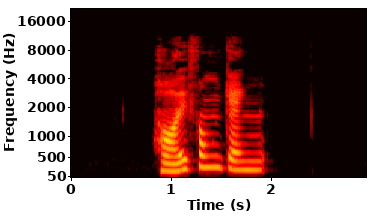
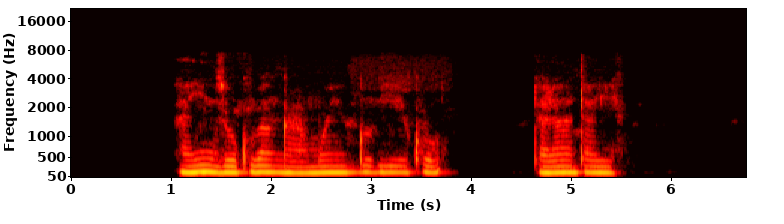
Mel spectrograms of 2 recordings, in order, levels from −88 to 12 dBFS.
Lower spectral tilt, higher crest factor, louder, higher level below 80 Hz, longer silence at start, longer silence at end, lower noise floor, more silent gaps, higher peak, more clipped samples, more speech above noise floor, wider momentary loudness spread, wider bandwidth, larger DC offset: second, -5.5 dB/octave vs -8.5 dB/octave; about the same, 20 dB vs 16 dB; first, -25 LUFS vs -28 LUFS; second, -80 dBFS vs -62 dBFS; second, 0.85 s vs 1.1 s; second, 1 s vs 1.3 s; second, -85 dBFS vs under -90 dBFS; neither; first, -8 dBFS vs -14 dBFS; neither; second, 60 dB vs over 64 dB; first, 15 LU vs 9 LU; first, 11.5 kHz vs 6.8 kHz; neither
